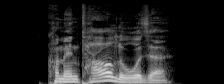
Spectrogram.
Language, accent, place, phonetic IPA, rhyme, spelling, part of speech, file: German, Germany, Berlin, [kɔmɛnˈtaːɐ̯loːzə], -aːɐ̯loːzə, kommentarlose, adjective, De-kommentarlose.ogg
- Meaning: inflection of kommentarlos: 1. strong/mixed nominative/accusative feminine singular 2. strong nominative/accusative plural 3. weak nominative all-gender singular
